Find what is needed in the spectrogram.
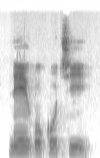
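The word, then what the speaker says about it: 寝心地: Ví dụ chúng ta có từ cái cảm giác khi chúng ta ngủ ấy sẽ là negokochi.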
